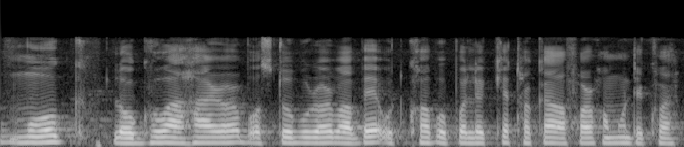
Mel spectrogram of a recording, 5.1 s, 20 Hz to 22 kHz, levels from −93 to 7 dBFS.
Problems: continuous background conversations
